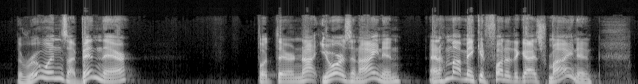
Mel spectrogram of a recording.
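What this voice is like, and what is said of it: New York accent. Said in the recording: “it's my New York accent”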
